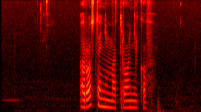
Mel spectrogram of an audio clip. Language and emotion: Russian, neutral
